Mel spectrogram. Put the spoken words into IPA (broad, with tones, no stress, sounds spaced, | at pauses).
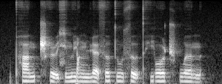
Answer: pʰ a˧˥ n ʈ͡ʂʰ ɻ̩˨˩ ɕ i˦ n l j ɑ˩ ŋ n̪ ɥ ɛ̰˨˩ s ɹ̩˥˩ t̪ u˧˥ s ɹ̩˨˩ t̪ʰ j o˥ ʊ̯ ʈ͡ʂʰ w ə˥˩ n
